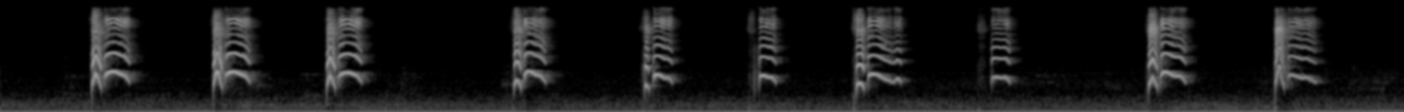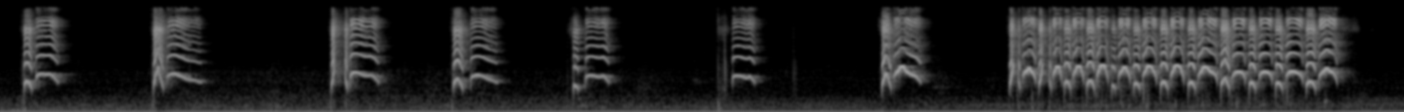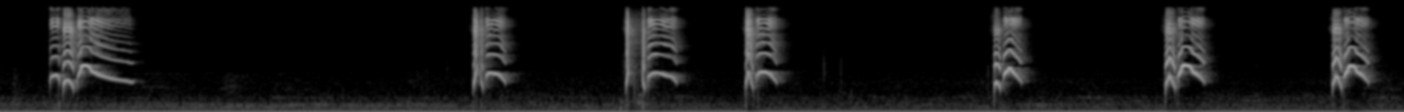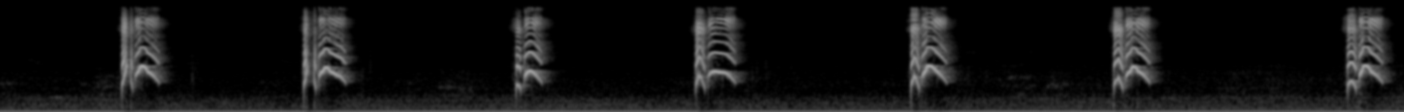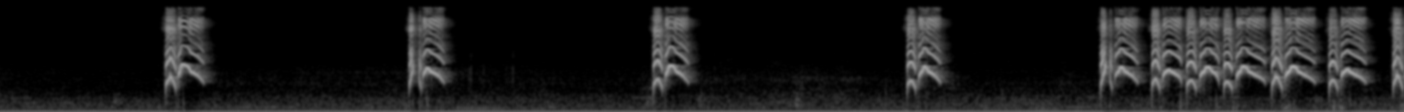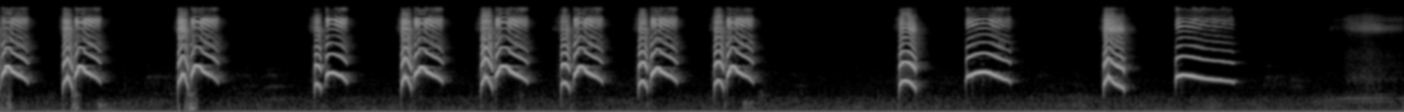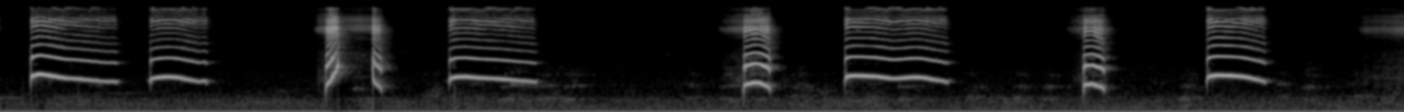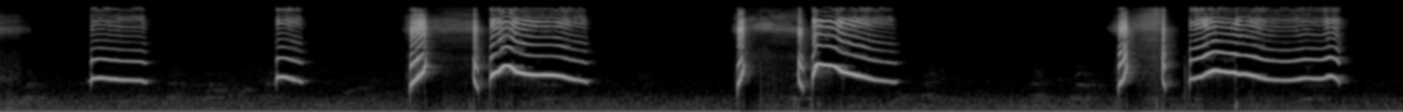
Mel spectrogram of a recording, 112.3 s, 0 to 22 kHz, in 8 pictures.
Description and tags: squeak-toy-squeeze full02
A rubber squeaky toy being squeezed. Recorded with a Zoom H4n portable recorder.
